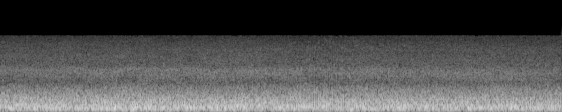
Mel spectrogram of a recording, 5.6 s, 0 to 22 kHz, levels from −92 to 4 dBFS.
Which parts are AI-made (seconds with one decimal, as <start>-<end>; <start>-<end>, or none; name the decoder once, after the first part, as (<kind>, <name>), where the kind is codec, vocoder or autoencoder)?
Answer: 3.0-3.6 (vocoder, WaveNeXt)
